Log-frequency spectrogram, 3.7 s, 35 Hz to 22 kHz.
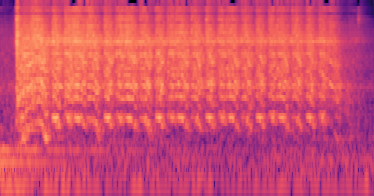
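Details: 2005 Toyota Fortuner diesel, brought in for heavy white smoke on morning starts. First start after a set of injectors and return-line rings were replaced: a short crank catches cleanly, then an even, steady clatter at idle with no misses. A healthy start.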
